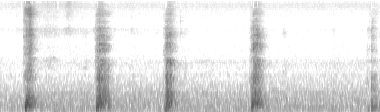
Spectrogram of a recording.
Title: Patches coughing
